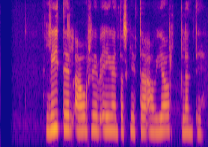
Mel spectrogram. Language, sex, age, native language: Icelandic, female, 30-39, Icelandic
